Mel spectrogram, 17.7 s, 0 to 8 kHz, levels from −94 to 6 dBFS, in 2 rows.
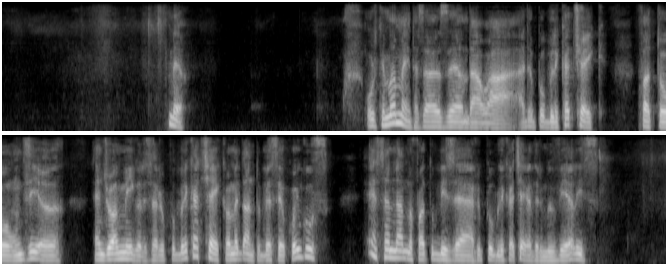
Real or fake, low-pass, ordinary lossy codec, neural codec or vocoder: fake; 7.2 kHz; AAC, 32 kbps; codec, 24 kHz, 0.9 kbps, WavTokenizer, medium speech release version 1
